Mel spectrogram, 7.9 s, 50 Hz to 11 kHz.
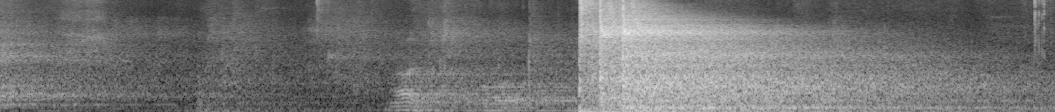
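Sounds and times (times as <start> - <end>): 
door slamming shut in a reverberation room: 4.4 - 7.9.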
